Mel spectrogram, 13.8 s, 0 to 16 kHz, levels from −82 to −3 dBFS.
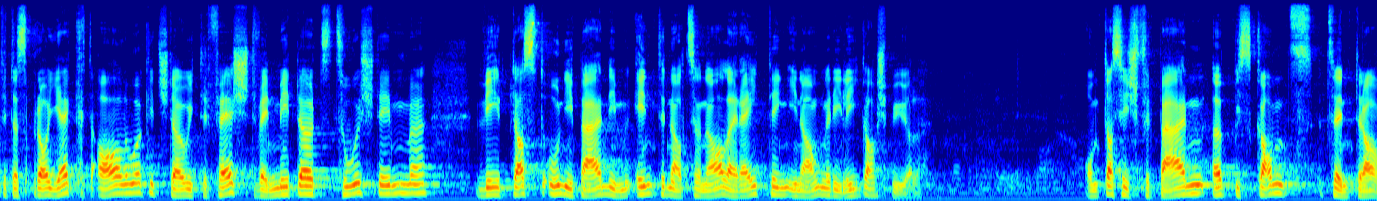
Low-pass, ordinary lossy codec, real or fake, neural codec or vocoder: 14.4 kHz; none; real; none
